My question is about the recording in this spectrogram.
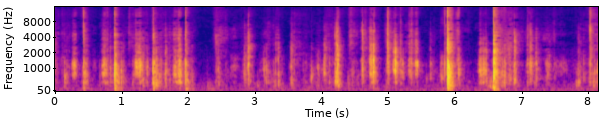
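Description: Red gift-wrapping paper crinkling and rustling in short, irregular crackles as hands pull at its folded, taped corners, with two sharper cracks about six seconds in.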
